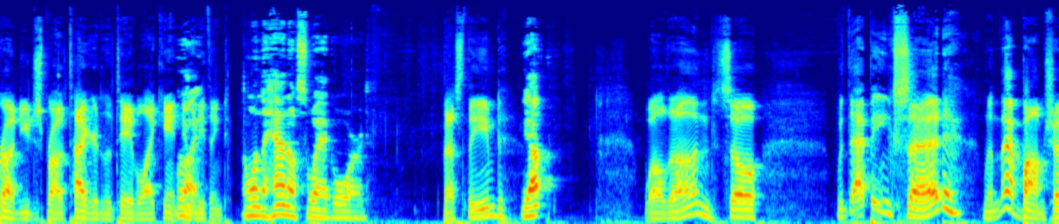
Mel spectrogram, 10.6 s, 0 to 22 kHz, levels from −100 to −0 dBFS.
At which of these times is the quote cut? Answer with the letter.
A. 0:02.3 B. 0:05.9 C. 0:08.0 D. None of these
A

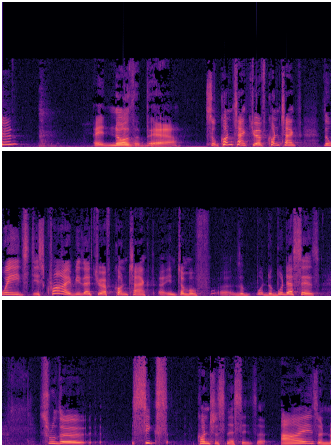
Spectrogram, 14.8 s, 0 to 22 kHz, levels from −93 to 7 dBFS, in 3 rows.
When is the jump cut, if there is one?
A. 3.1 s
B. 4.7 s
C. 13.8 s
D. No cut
A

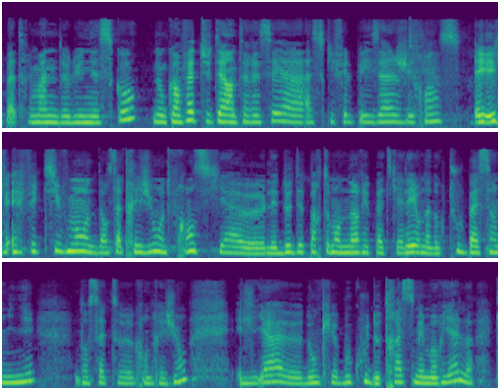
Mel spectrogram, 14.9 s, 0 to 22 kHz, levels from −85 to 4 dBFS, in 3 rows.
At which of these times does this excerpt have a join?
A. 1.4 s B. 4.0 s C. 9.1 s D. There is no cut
B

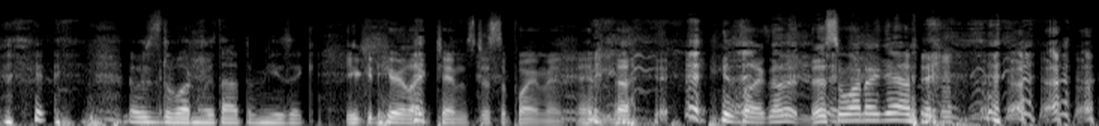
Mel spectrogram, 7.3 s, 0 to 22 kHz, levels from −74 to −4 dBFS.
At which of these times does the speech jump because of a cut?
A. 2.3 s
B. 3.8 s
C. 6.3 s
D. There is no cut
D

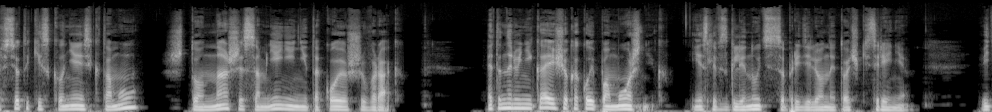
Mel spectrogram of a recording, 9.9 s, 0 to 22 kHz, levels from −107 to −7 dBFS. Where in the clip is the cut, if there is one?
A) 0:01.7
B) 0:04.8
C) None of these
C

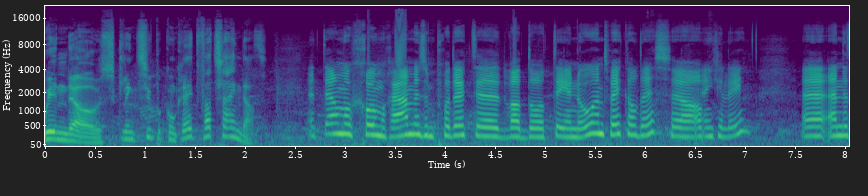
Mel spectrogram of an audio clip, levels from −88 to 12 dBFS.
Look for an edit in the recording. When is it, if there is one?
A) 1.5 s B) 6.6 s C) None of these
B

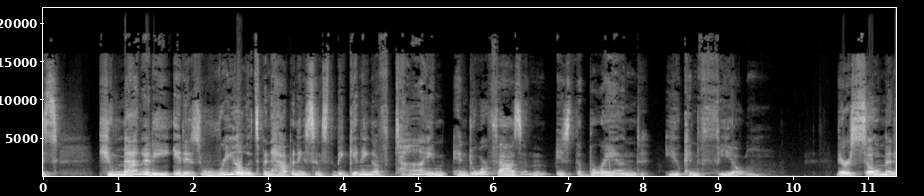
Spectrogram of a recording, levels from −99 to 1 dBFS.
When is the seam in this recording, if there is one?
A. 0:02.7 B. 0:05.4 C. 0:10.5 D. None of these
B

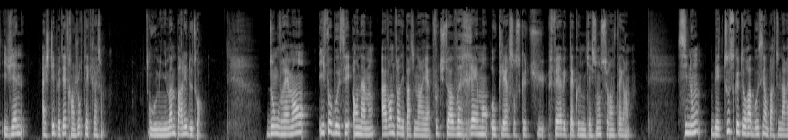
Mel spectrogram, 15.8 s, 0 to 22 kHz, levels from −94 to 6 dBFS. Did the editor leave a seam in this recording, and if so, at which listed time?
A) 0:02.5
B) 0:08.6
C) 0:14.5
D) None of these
D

